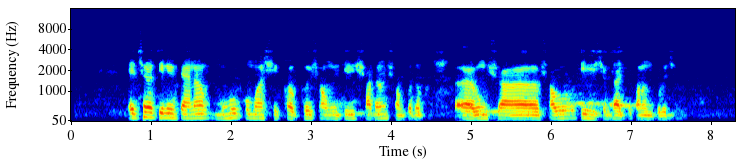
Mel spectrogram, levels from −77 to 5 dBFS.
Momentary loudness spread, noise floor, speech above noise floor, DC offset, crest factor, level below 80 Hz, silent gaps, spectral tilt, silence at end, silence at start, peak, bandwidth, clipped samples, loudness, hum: 11 LU; -62 dBFS; 45 dB; under 0.1%; 16 dB; -62 dBFS; none; -12 dB/octave; 0.8 s; 0.7 s; -2 dBFS; 4.1 kHz; under 0.1%; -18 LUFS; none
